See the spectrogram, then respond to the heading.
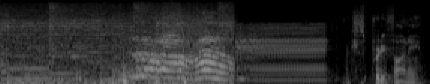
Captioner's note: intense music; groans; buzzer buzzes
